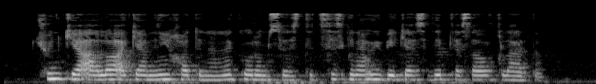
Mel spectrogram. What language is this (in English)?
Uzbek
